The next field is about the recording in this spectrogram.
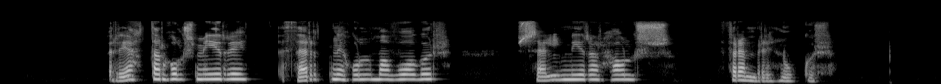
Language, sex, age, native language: Icelandic, female, 50-59, Icelandic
